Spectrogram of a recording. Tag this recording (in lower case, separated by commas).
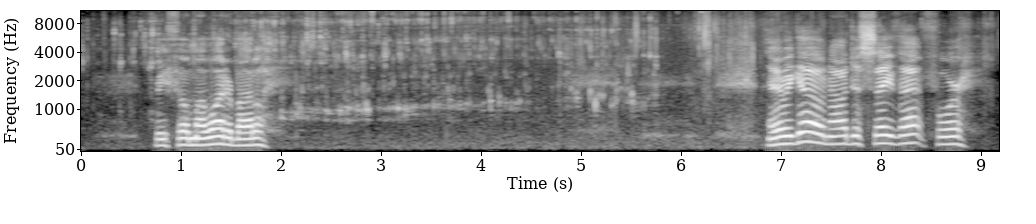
water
